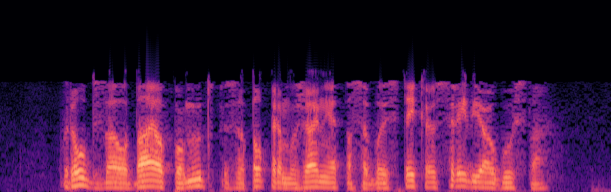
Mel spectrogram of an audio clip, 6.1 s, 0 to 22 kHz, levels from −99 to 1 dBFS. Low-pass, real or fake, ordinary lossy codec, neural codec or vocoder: 10.8 kHz; fake; AAC, 16 kbps; codec, 24 kHz, 1 kbps, SNAC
